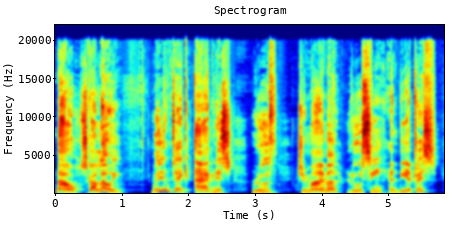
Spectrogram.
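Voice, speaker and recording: A man's voice: high voice, very animated, fairly bright tone, pitched above the performer's own voice, heavily acted. A man doing a grave, proper railway manager. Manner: grave, measured and formal. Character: grave, kindly middle-aged railway manager.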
